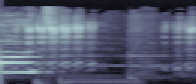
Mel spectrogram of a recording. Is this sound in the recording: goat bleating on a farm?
yes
